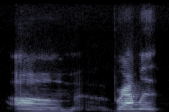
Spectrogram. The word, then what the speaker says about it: Bramlett: Bramlett, say it the way it's spelled and they look at me.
